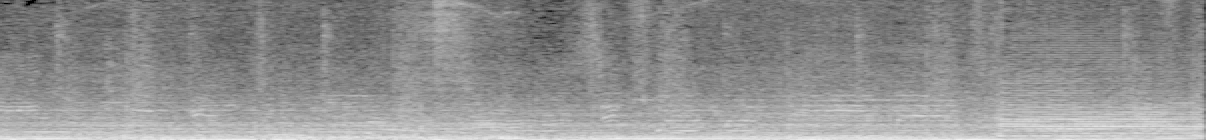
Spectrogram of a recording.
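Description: Heavy truck driving past close by, its diesel engine running with a deep, steady rumble, mixed with background music.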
